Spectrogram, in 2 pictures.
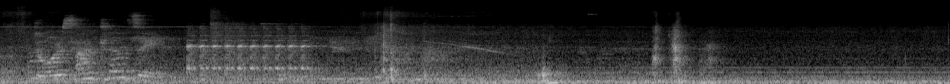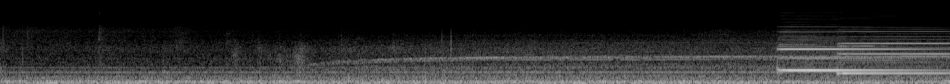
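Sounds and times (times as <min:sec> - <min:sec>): train low rumble: 0:00.0 - 0:19.0
two-note chime: 0:17.3 - 0:19.0.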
